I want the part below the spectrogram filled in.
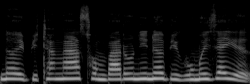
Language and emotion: Bodo, neutral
